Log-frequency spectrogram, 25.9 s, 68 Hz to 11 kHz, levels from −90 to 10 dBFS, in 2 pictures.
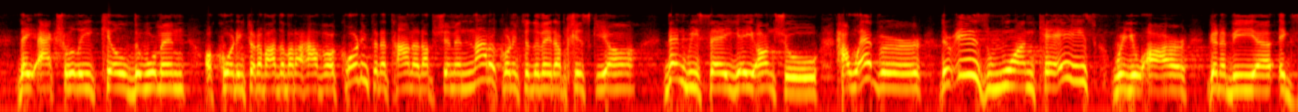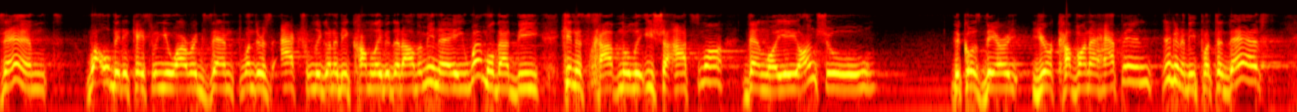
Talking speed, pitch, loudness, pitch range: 185 wpm, 200 Hz, -17 LUFS, 195-210 Hz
